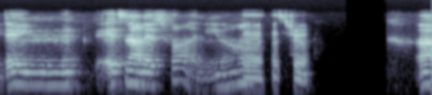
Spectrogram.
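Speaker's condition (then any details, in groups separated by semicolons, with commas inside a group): Cerebral palsy; morning medication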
